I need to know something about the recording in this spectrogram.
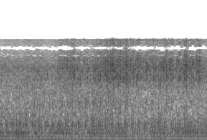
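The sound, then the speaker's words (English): A propeller airplane engine drones steadily and loudly throughout as the plane heads south toward the pass, a continuous low throbbing hum with a rough, buzzy edge and no pauses or voices. “And the plane's heading south”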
